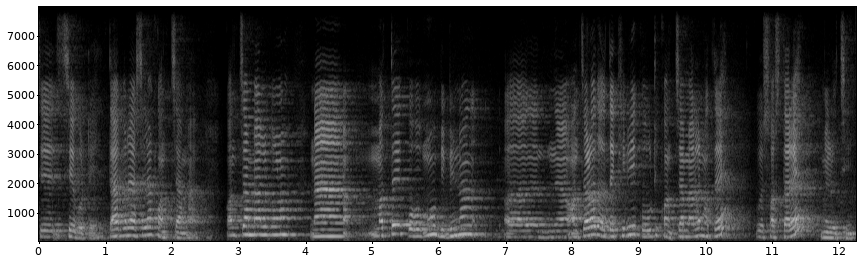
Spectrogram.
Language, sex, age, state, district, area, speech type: Odia, female, 60+, Odisha, Khordha, rural, spontaneous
